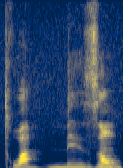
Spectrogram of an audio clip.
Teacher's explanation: at the end, you have a nice, round, nasalized O, which turns into ON.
